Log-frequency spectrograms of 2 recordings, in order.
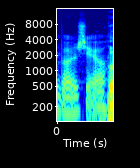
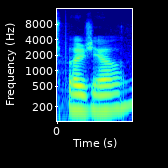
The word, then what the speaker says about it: Boggio: So because in your last name, it's Pennington, and then how do you say the second part? – Just say Pennington Boggio. – Boggio. Okay. Yeah. All right. – It's sometimes not I'm like not sure. Pennington dash Boggio.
